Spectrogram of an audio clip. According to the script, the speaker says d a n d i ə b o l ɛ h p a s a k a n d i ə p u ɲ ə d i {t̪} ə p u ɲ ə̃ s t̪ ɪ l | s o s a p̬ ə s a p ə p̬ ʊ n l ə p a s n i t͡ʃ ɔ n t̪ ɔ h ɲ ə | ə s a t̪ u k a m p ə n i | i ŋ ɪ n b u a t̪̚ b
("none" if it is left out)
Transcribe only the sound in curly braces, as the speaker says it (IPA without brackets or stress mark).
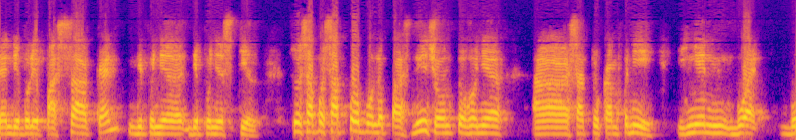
none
